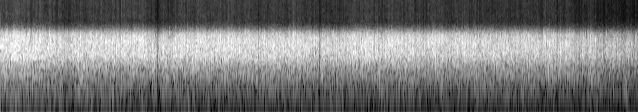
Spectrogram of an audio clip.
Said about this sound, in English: So here he is, folks. A man the whole world is anxious to hear, but on the other hand... Never mind. Jack Benny, applause.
